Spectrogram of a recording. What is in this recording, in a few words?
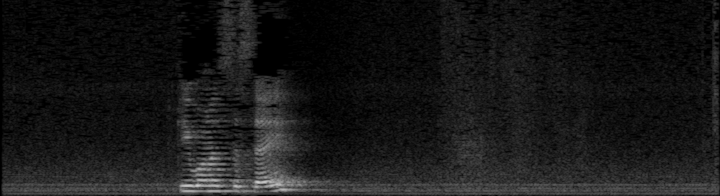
"yes", 4th floor, sanitorium; recorder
